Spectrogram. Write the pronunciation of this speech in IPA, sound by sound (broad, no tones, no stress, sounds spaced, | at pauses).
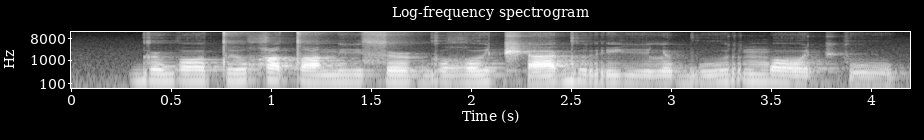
ɡ ə˞ w ɔː t ɯ χʷ ɛ tˤ ə˞ n iː s ə˞ ɡ u ʁʷ ɯ t͡ʃʼ a ɡ u r j iː l ʏ b uː r m ɔː t͡ʃʼ u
